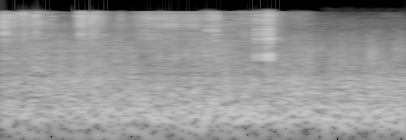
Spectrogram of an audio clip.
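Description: Loud, sustained low rumbling roar of a huge explosion, a nuclear-bomb blast as dubbed onto archival test footage.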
